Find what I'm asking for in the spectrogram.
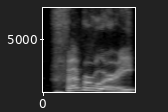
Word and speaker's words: February: February 8th, and I said that properly. – Yes, you did.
